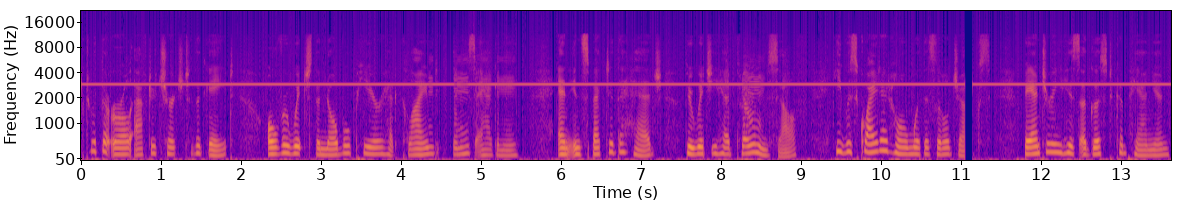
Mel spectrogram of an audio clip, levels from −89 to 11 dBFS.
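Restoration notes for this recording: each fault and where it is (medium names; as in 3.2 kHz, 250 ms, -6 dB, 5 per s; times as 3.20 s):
crackle 260 per s -29 dBFS
whine 2.9 kHz -29 dBFS
4.33–5.65 s: clipped -25 dBFS
7.96–8.87 s: clipped -19 dBFS
11.04–11.14 s: dropout 99 ms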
